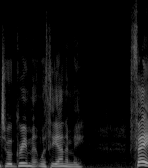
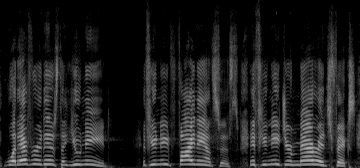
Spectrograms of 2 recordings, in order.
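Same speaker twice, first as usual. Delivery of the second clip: higher, louder declaring God's words; impassioned preaching; 4 semitones higher, 4 dB louder than usual. Acted. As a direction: proclaim it as God's own promise. Voicing God's promise, preaching.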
